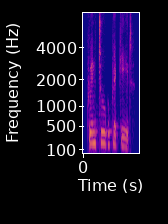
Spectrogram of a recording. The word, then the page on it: quintuplicate: Indian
